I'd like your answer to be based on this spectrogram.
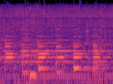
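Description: Okra (ladies finger) sizzles in a pan on medium flame, a close, steady frying crackle with soft stirring bumps as the pieces are turned.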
